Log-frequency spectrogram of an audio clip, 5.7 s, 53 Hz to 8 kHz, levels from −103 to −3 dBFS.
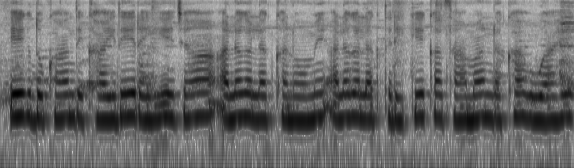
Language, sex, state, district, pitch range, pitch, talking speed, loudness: Hindi, female, Chhattisgarh, Balrampur, 225-240 Hz, 235 Hz, 175 wpm, -16 LUFS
